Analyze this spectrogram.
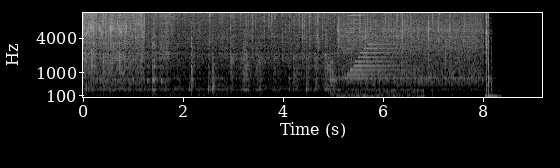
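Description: Dumplings sizzle in hot oil in a frying pan.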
